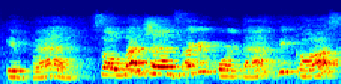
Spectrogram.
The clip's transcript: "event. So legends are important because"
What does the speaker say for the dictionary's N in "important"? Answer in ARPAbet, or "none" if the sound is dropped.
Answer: none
